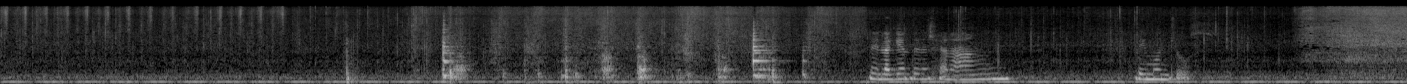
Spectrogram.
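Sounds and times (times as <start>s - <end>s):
chicken sizzling in a pan: 0.0s - 14.0s
utensil scraping a pan: 4.2s - 8.3s.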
